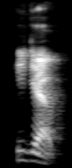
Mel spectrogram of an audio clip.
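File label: "hijab", Malay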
